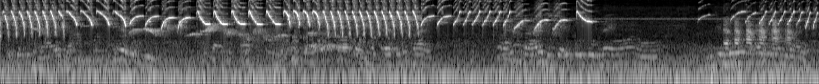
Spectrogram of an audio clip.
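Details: A local canary delivers long, dense bursts of rapid high trills and swept notes, then pauses in near silence before resuming with quicker trilled phrases.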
